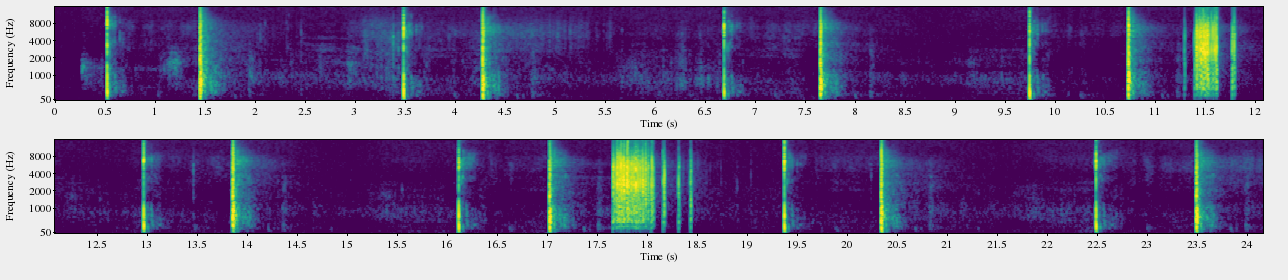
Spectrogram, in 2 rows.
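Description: A 69-shot firework cake called 3 minute time bomb, firing sharp single bangs at irregular intervals of one to two seconds, with a couple of short crackling bursts, heard from a distance against a quiet background.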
